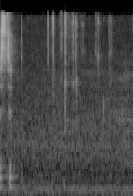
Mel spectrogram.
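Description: Faint, light metallic clicks of a surgical screwdriver shaft being fed into and twisted in a screw inserter handle.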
